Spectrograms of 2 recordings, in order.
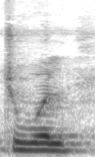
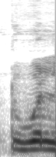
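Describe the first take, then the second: First: It begins with a 'ch' sound. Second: It begins with a plain 't' sound. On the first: The speaker calls it right. "हम लोग टी U A L को पढ़ते हैं चूअल" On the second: The speaker calls it wrong. "इसे हम लोग टूअल नहीं पढ़ते"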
